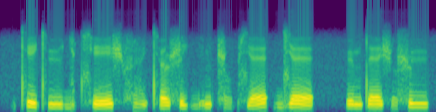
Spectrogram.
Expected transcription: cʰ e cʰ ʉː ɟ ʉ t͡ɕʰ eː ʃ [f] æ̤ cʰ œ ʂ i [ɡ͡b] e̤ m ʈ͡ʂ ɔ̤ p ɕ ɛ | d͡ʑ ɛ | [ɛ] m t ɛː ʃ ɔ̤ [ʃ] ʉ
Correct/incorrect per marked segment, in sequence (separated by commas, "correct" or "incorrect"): correct, correct, incorrect, incorrect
